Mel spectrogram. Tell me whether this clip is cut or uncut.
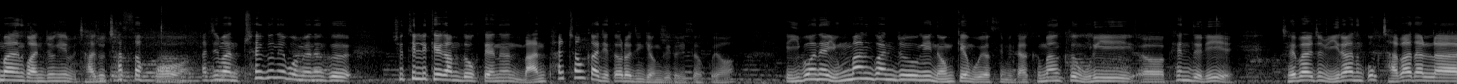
cut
